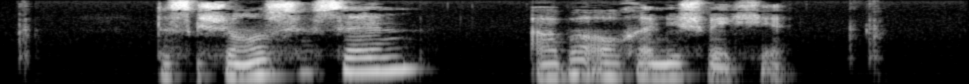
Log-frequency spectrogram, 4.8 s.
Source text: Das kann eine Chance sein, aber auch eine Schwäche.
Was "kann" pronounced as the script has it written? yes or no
no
